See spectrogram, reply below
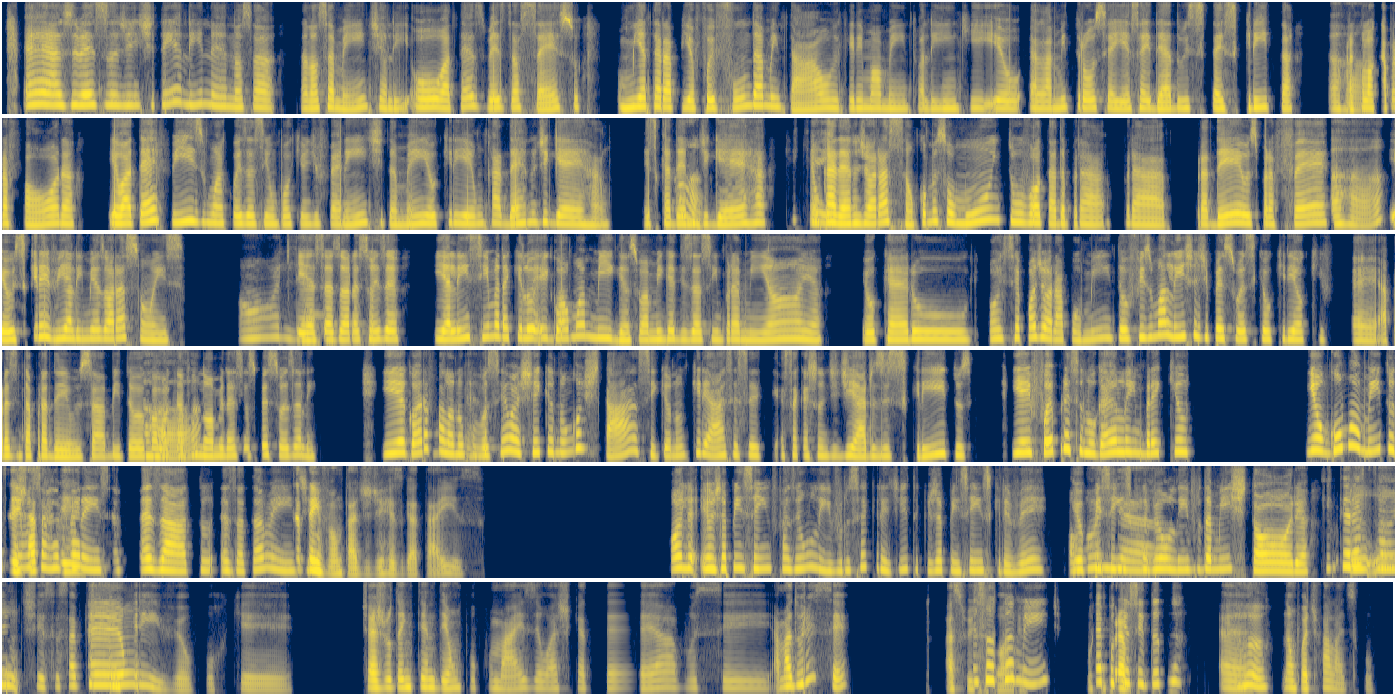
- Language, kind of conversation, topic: Portuguese, advice, Como posso começar e manter um diário de ideias e rascunhos diariamente?
- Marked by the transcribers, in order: tapping; other background noise; unintelligible speech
